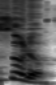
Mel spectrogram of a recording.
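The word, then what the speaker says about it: pseudo: সুডো, এটার উচ্চারণ কিন্তু সুডো।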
